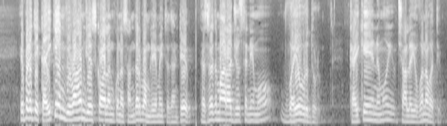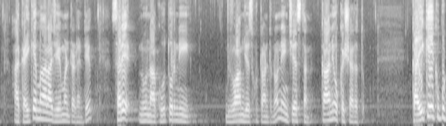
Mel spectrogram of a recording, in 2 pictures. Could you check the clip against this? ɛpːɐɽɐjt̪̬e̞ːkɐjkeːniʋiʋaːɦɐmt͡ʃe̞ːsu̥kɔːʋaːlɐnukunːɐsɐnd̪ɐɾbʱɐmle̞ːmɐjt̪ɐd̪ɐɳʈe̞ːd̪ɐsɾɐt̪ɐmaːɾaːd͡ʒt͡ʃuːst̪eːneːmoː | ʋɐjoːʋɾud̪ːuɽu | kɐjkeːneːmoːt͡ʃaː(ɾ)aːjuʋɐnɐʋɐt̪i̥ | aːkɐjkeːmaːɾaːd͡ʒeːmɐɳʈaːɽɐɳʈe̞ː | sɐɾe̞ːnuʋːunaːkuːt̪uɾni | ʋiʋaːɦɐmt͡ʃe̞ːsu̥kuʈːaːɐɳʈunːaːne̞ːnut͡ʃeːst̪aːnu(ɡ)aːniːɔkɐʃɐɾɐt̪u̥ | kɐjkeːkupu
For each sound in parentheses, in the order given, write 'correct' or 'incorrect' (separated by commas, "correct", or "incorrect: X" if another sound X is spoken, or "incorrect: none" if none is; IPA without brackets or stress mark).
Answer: incorrect: l, incorrect: k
